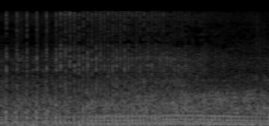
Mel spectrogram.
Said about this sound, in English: And then, to really sell it, Chuck goes to his garage and pulls out his lawnmower and starts mowing his lawn.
